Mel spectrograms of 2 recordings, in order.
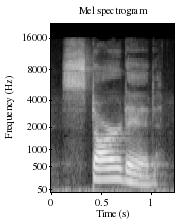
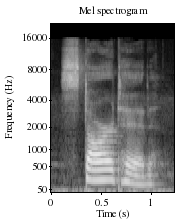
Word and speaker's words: started: We only add an extra syllable for the ED if the previous word ends in T or D. So this would be like the word started, okay? So start has one syllable in the present, and then in the past, started, started, started has two syllables, or decide, ends in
